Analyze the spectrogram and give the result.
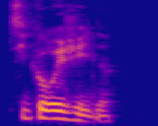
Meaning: psychorigid
- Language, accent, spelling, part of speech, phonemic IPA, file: French, France, psychorigide, adjective, /psi.kɔ.ʁi.ʒid/, LL-Q150 (fra)-psychorigide.wav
